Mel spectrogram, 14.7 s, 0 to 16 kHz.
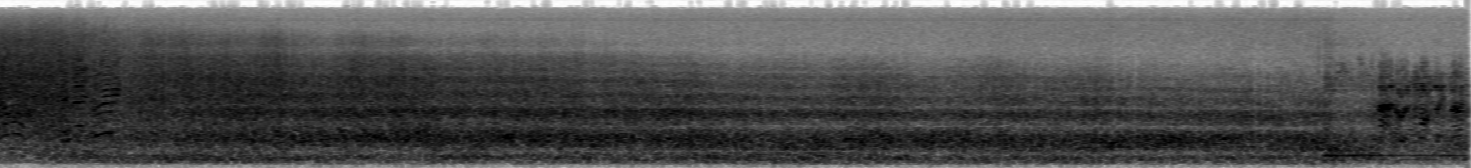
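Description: At the 1986 Texas Air Expo in Waco, a Concorde's jet engines roar in a broad, continuous rumble as it takes off at the air show, with wind buffeting and people talking over it.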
